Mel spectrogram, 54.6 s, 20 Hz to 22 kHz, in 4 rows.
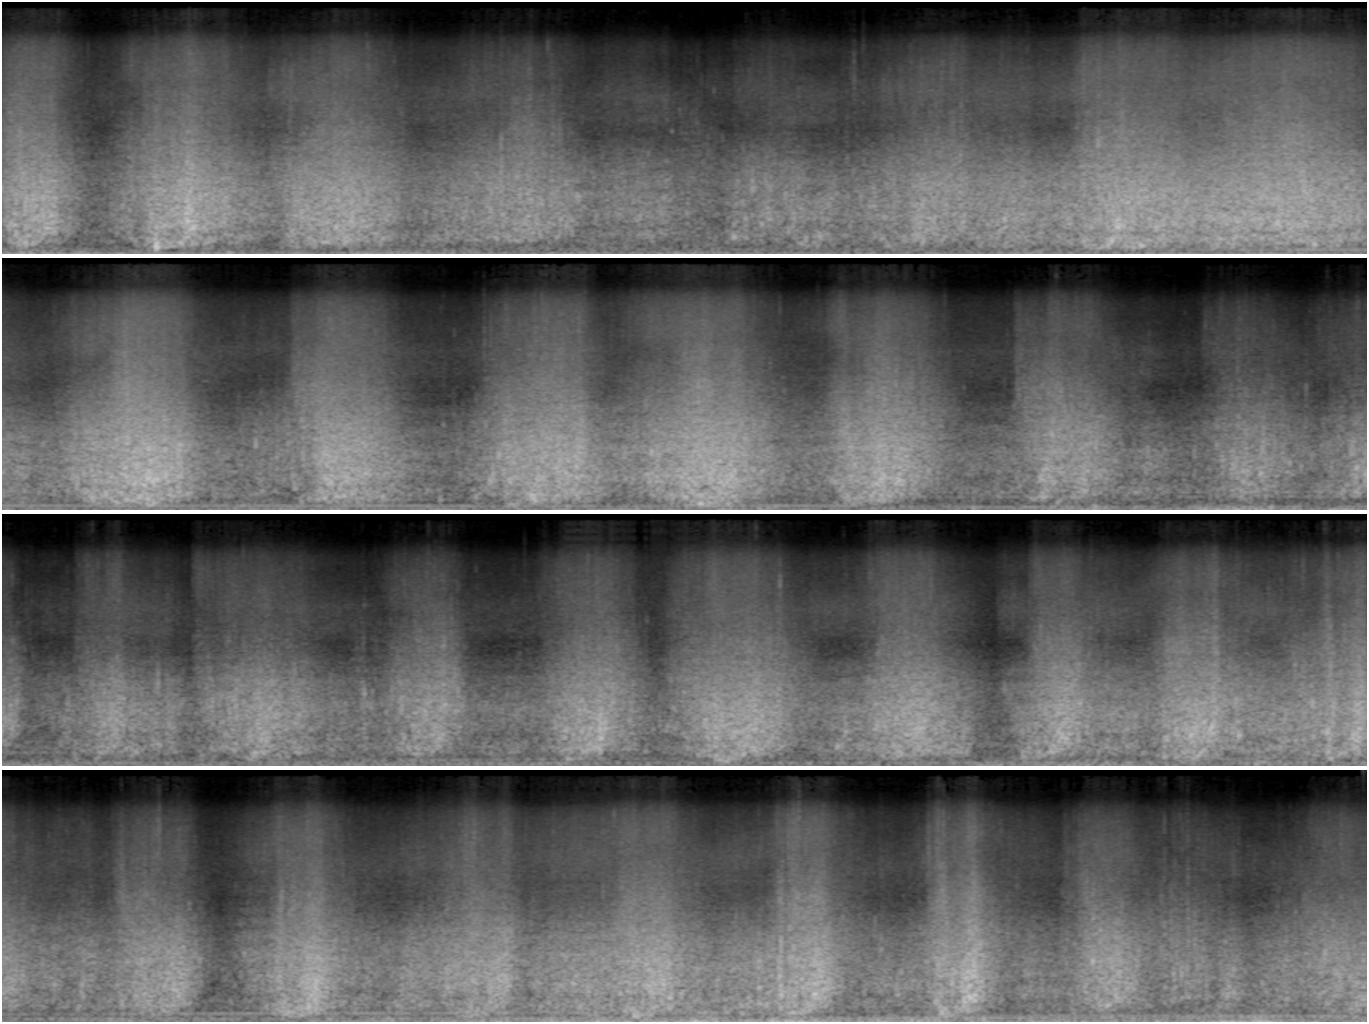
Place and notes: waters' speak always surprise: on a slightly bent lakeshore waves come in blasts
Ignalina, Lithuania, 9 September, 13:55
